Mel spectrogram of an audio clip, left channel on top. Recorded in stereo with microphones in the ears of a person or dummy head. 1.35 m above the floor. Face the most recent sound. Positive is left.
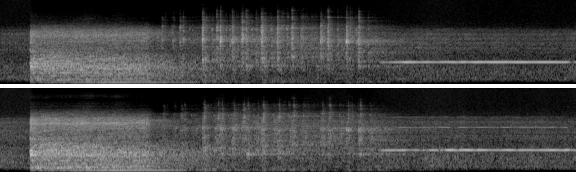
turn(degrees=-25)  # may be behind; listen again after turning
